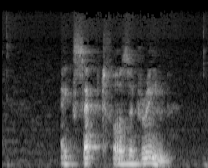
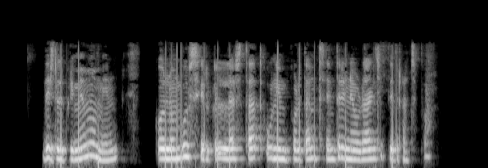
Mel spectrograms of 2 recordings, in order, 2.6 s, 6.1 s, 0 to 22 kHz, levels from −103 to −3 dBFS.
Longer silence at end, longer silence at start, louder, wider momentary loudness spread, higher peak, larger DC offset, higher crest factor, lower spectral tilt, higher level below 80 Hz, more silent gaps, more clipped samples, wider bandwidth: second, 0.45 s vs 0.75 s; first, 0.75 s vs 0.55 s; second, -28 LUFS vs -20 LUFS; second, 11 LU vs 15 LU; second, -8 dBFS vs -4 dBFS; neither; about the same, 20 dB vs 16 dB; about the same, -6 dB/octave vs -5.5 dB/octave; second, -60 dBFS vs -52 dBFS; second, none vs 1.78-1.94 s; neither; first, 14.5 kHz vs 7.8 kHz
